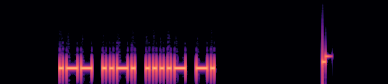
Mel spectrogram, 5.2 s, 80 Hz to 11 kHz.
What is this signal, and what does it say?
Morse code, heard as a keyed tone, about 25 wpm, 700 Hz. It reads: WF4N
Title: USA Call Signs - 4 Characters - 4x Character Spacing - 25wpm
